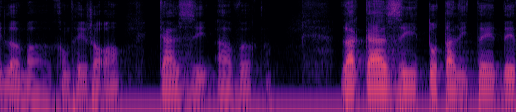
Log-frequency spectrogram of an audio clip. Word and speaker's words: quasi: Chúng ta có cái trạng từ Cặng từ này phát âm là kazi.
